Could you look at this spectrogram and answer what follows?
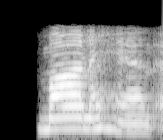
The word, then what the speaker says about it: Monahan: Monahan.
